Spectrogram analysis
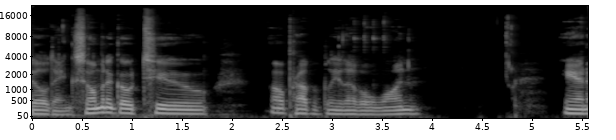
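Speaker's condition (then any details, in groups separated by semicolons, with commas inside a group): No condition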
